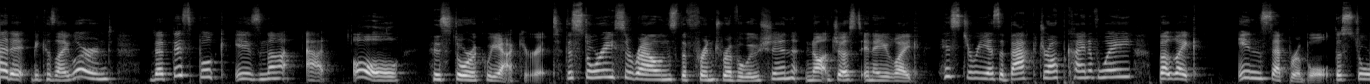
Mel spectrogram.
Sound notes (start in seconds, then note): none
